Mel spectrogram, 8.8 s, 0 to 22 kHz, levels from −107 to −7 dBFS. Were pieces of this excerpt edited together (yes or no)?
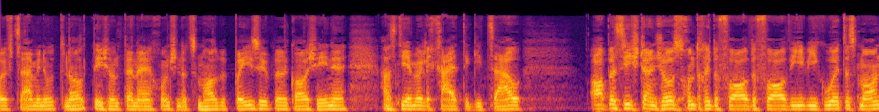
yes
